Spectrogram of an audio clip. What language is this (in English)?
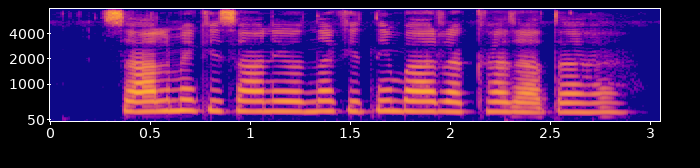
Magahi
